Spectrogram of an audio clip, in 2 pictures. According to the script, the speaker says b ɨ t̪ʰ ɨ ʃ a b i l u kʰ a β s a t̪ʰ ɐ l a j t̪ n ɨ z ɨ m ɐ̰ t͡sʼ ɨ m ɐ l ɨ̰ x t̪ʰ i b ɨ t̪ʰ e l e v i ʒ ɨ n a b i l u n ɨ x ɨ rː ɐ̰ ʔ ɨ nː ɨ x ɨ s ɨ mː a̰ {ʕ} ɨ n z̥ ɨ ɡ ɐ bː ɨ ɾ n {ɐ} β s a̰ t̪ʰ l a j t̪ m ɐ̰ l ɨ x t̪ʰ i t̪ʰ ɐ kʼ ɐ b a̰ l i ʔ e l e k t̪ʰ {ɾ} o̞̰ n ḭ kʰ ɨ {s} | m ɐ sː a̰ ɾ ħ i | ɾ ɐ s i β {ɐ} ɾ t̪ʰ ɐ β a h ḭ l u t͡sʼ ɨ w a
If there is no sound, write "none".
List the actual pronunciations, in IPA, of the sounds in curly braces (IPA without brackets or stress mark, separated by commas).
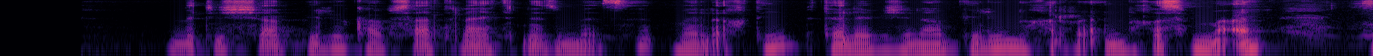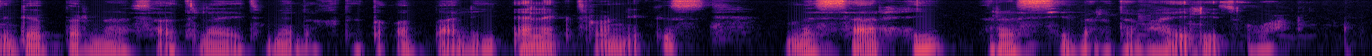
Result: ʕ, a, ɾ, s, ɐ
